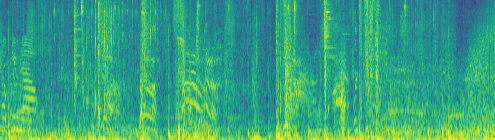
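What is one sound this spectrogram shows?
A bowstring twangs as arrows are loosed.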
